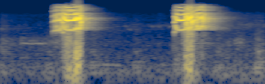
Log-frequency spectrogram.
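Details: Lovebird urged to call; two harsh, shrill, high screeches about a second apart, each roughly half a second long, no other sounds.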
